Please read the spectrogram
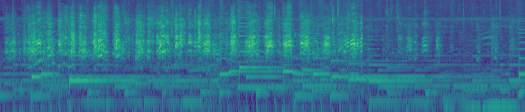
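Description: A flock of domestic ducks quacking in a loud, busy chorus as they come out of their coop, over background music. The quacking dies away about seven seconds in, leaving the music.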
